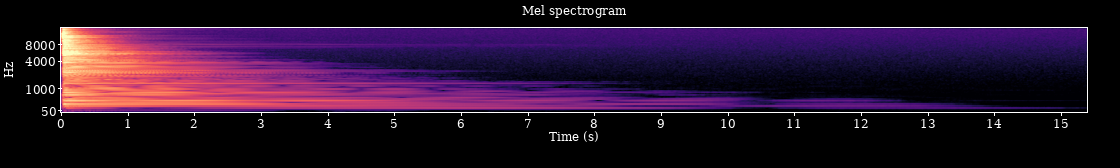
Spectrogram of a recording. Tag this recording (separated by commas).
Music, Keyboard (musical), Musical instrument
